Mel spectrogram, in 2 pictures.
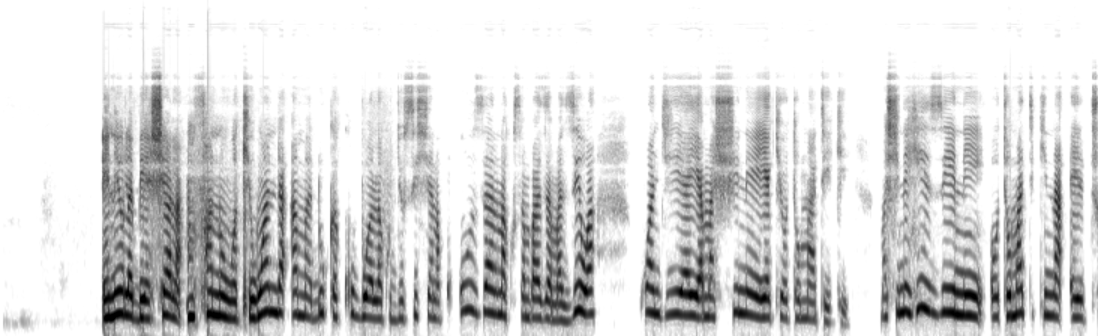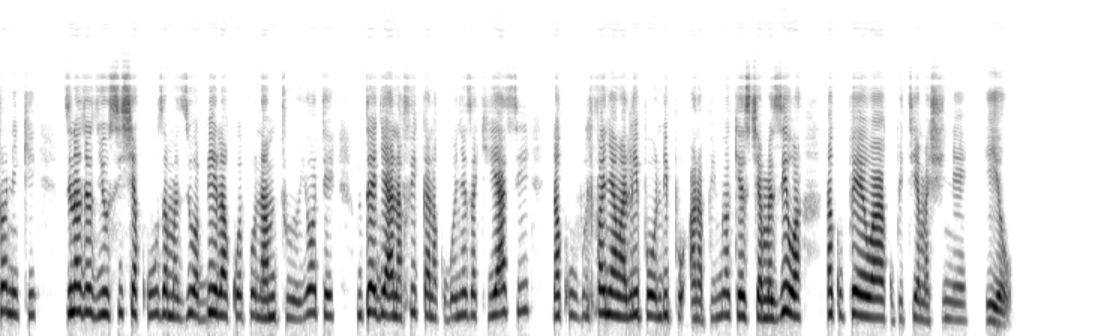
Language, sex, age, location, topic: Swahili, female, 36-49, Dar es Salaam, finance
